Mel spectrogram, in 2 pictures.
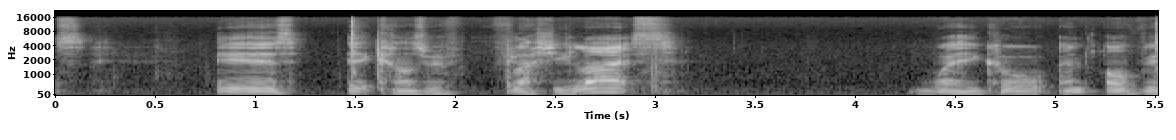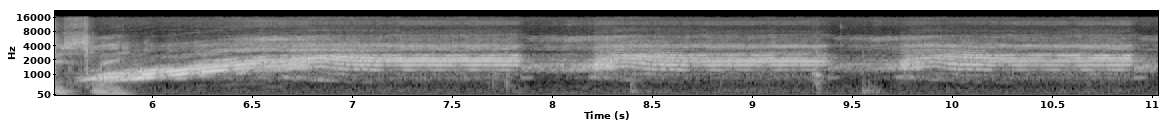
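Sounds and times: toy car electronic siren wail: 0:05.6 - 0:11.0.

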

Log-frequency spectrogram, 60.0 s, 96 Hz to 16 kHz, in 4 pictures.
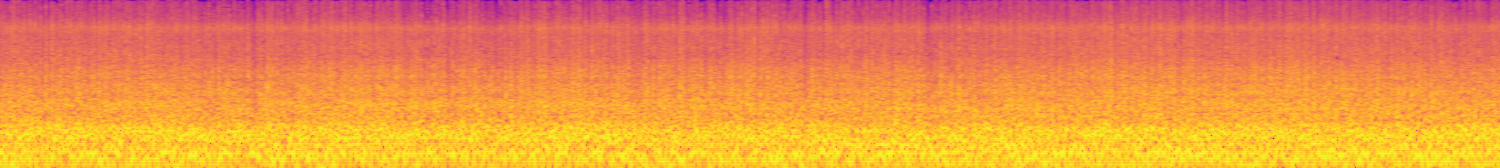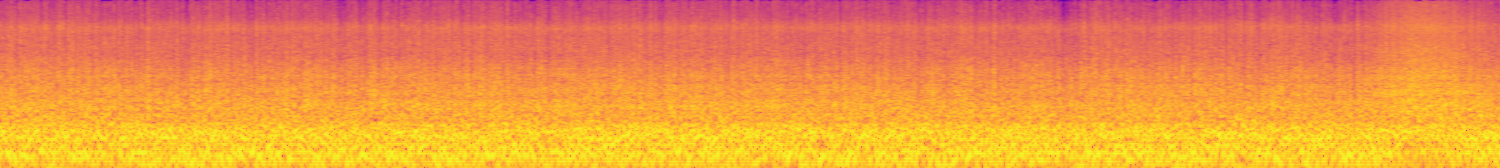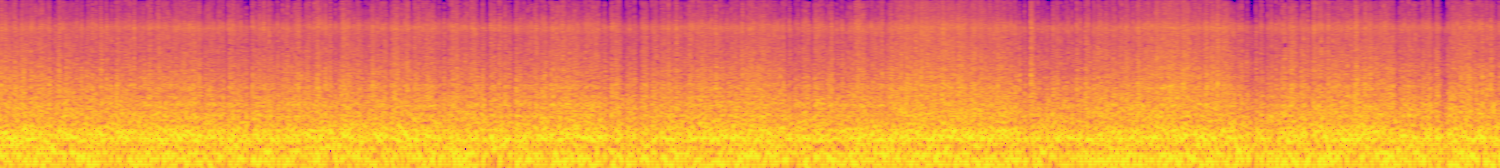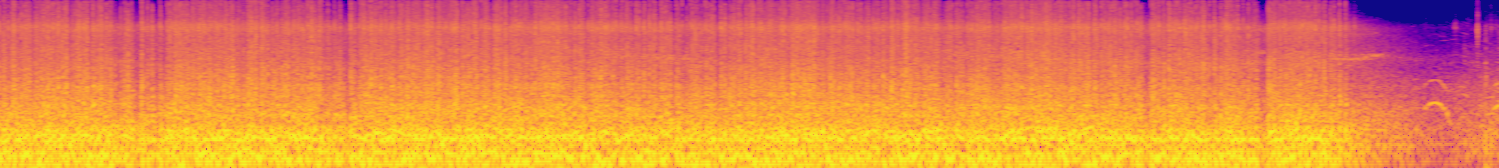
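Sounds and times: fireworks bursting: 0:00.0 - 0:59.9.

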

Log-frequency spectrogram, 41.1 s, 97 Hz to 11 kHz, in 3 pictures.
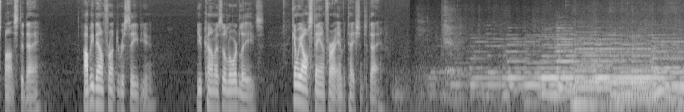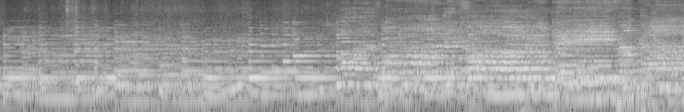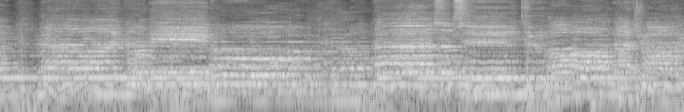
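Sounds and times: group singing a hymn: 0:20.2 - 0:41.0.

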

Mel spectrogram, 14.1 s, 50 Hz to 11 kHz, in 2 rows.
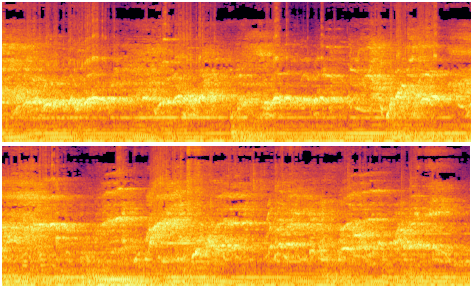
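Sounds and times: women screaming: 0:00.0 - 0:14.0.

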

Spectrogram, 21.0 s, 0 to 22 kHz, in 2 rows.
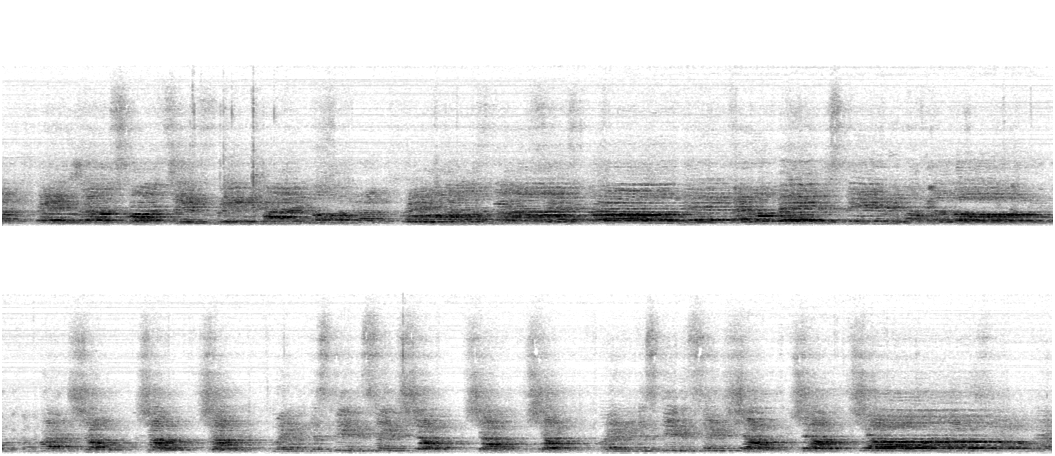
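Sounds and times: choir singing unaccompanied: 0:00.0 - 0:21.0.

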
